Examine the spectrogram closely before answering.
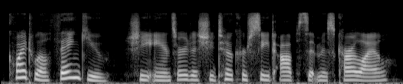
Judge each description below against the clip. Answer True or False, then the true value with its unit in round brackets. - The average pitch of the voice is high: True (210 Hz)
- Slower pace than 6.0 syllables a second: False (6.1 syllables/s)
